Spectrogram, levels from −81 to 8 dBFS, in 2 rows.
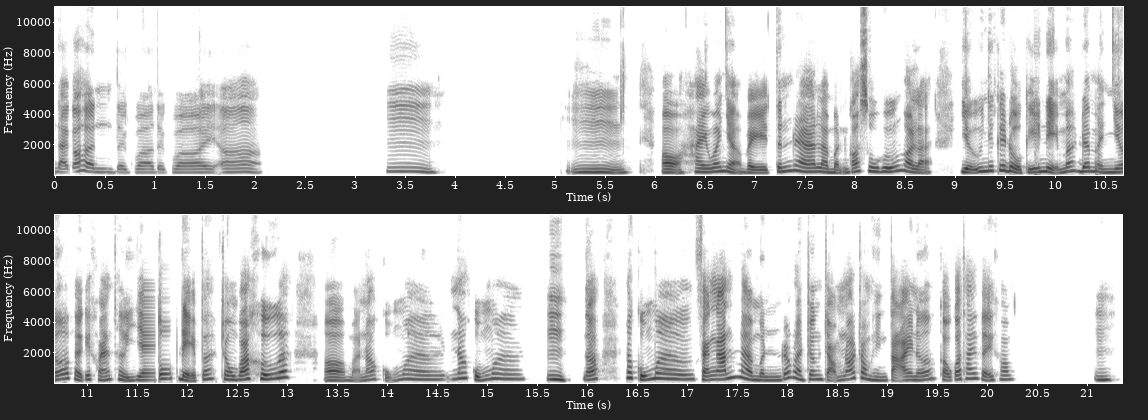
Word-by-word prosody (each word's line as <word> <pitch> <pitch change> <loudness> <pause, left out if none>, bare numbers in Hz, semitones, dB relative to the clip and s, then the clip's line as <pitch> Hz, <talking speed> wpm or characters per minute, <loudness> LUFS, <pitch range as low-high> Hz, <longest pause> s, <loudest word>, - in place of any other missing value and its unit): đã 220 -1 -3
có 265 - 0
hình 260 -5 -2 0.2
tuyệt 205 -2 -12
vời, 205 -1 -9
tuyệt 200 -2 -15
vời, 205 0 -8
ờ. 220 -1 -9 1.3
Ừm. 265 -4 -7 1.3
Ừm, 220 -2 -1 0.4
ờ, 205 -1 +3
hay 230 -2 +1
quá 255 +3 +1
nhỉ? 270 -3 +2
Vậy 185 -2 +3
tính 265 +3 +1
ra 255 -5 +4
là 240 -3 +2
mình 200 -1 -3
có 245 +4 0
xu 280 -3 +1
hướng, 255 +6 +2
gọi 260 -5 +3
là, 195 +1 -1 0.3
giữ 220 -4 +4
những 285 +3 +2
cái 330 -1 +3
đồ 275 -9 +4
kỷ 210 +4 0
niệm 230 -6 +3
á, 270 +3 +1
để 270 +1 +3
mà 250 -5 -1
nhớ 230 +9 +2
về - - +3
cái 265 - -1
khoảng 255 0 -1
thời 225 -7 -2
gian 225 0 0
tốt 310 +2 0
đẹp 200 -9 +4
á, 285 +2 -1
trong 260 -4 +1
quá 275 - +7
khứ 305 +1 +3
á, 380 - +6 0.4
ờ, 200 -1 +1
mà 195 -2 -8
nó 245 +7 -4
cũng, 270 -1 -9
a, 270 -3 -3 0.2
nó 335 +3 -1
cũng, 255 +3 -1
a, 300 -2 -3 0.3
ừm, 270 -2 +4 0.2
đó, 265 +3 +2 0.3
nó 360 - +6
cũng, 265 0 +3
a, 310 -3 +2 0.2
phản 250 0 +4
ánh 280 +5 +7
là 290 -7 +4
mình 220 -2 -1
rất 360 +3 -1
là 290 - +2
trân 275 -1 -1
trọng 235 - -2
nó 280 - +2
trong 340 -5 0
hiện 215 -3 -2
tại 220 +2 +2
nữa, 245 +6 -2
cậu - - -1
có 265 - +2
thấy 320 +3 -2
vậy 225 -1 0
không? 265 +2 -6 0.8
Ừm. 240 -1 -2
250 Hz, 220 wpm, -22 LUFS, 215-275 Hz, 1.3 s, quá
